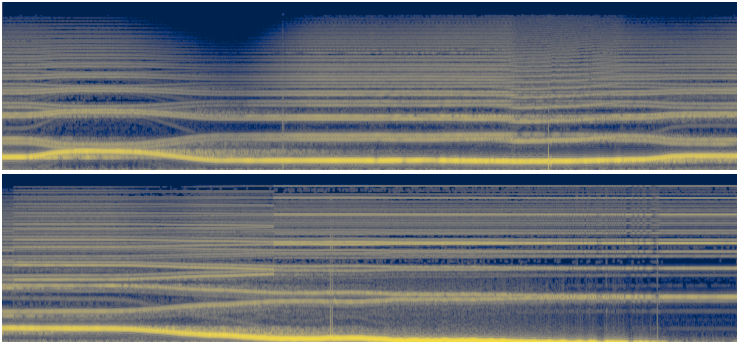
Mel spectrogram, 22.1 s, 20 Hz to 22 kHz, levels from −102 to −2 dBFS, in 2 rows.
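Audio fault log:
4.21–4.26 s, 8.20–8.24 s, 15.95–16.01 s, 20.85–20.89 s: Bluetooth stutter. Late or lost packets made the receiver replay its last slice, giving a brief buzzing repeat. The sound then skips ahead by about 23 or 46 ms, consistent with one or two dropped frames. On the waveform and spectrogram each event shows as identical repeated blocks ending in an abrupt discontinuity.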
